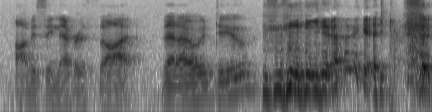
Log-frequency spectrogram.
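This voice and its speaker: A man with a Canadian accent talks in a room with audible echo. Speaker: pageant commentator, YouTuber's partner. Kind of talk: casual vlog monologue. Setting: sitting in front of a camera. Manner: monotone; halting, many fillers.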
